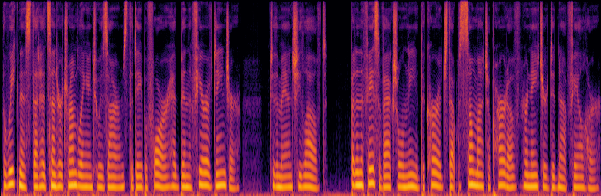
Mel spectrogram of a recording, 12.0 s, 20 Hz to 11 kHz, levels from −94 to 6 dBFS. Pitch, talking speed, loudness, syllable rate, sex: 185 Hz, 230 wpm, -17 LUFS, 5.3 syllables/s, female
